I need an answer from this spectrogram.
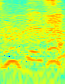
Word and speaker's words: rooibos: Are you sure that's how you pronounce it? Yeah, it's rooibos.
